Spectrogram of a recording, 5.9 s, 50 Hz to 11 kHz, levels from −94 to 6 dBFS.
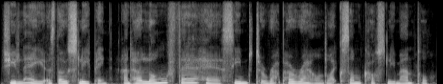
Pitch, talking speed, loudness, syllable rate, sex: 210 Hz, 195 wpm, -21 LUFS, 4.2 syllables/s, female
